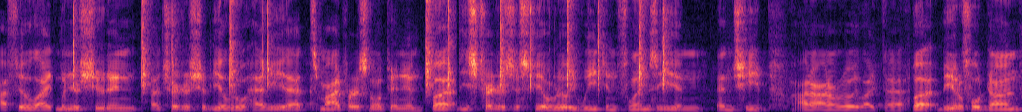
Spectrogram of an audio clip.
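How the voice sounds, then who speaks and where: A man at medium pitch with ordinary pitch variation, a fairly quick pace and hardly any pauses, over noticeable background noise. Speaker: gun collection video host. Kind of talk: casual talk to camera.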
